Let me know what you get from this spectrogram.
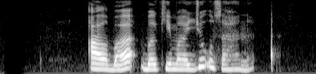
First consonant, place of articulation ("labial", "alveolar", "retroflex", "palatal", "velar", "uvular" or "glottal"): glottal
